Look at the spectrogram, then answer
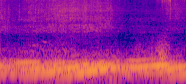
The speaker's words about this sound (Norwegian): Han hives inn i en bil, og så raser de av gårde så røde støvskyer står.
